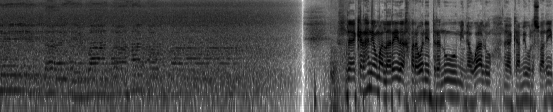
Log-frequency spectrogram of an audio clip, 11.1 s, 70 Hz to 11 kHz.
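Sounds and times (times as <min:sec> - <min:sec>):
water rushing in channel: 0:00.0 - 0:07.0.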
